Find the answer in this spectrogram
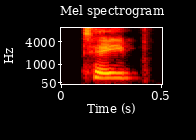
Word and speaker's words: tape: For example, tap before the silent E, tape after, adding that E at the end.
